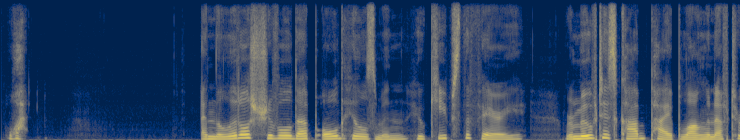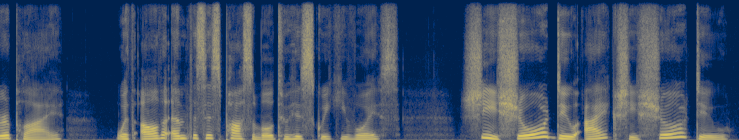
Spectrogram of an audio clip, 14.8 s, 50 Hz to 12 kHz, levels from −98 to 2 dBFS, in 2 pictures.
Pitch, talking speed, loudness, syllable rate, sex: 200 Hz, 145 wpm, -20 LUFS, 4.7 syllables/s, female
